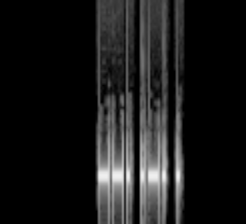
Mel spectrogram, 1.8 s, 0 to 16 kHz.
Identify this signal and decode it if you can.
Morse code, heard as a keyed tone, about 46 wpm, 700 Hz. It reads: GRE
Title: Top Three Letter Combinations in Words 45wpm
